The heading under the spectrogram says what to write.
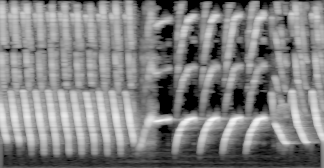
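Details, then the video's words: Canary singing a long, loud lure song to stimulate other canaries: a rapid trill of steep downslurred notes, then slower rising slurred whistles and a final pair of sweeps. "Langsung Respon Burung Kenari Kondisi Apa Saja Dengan Pancingan Kenari Nembak Panjang Keras Ini"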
